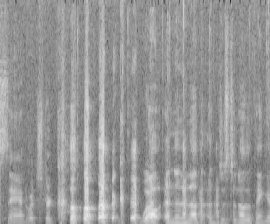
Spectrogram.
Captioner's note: laugh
